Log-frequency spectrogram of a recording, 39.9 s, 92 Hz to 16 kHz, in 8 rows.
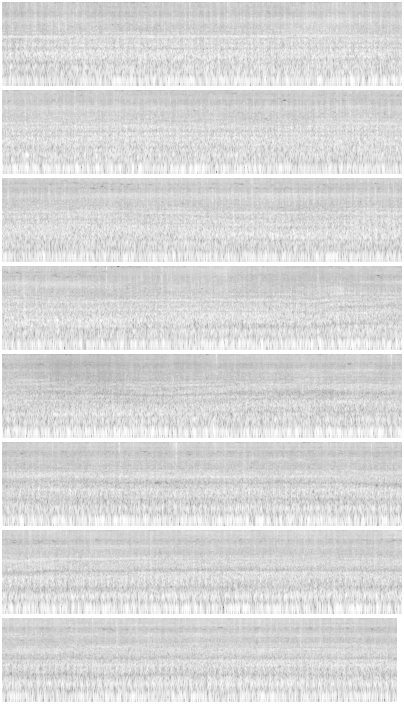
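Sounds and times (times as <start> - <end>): diesel tiller engine knocking: 0.0 - 39.9.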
